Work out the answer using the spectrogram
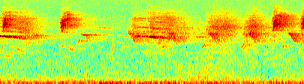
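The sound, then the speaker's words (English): Small birds call in alarm with repeated bursts of rapid high chirps, faint, over a steady low rumbling background. “Little birds are freaking out.”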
